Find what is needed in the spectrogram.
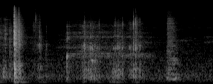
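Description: Resin model-kit parts clicking as they are handled and set down: one sharp click just after the start, then a run of lighter clicks and rustles over the next second and a half.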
